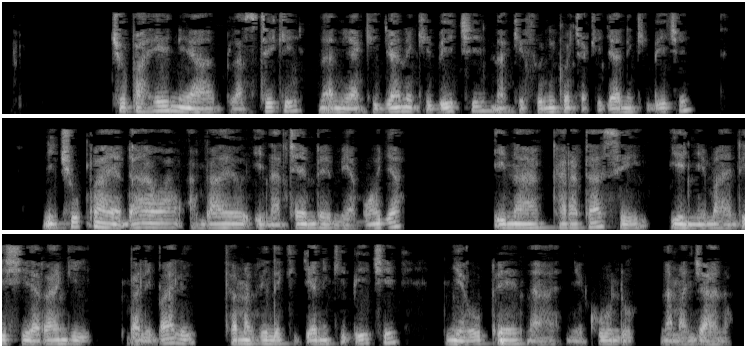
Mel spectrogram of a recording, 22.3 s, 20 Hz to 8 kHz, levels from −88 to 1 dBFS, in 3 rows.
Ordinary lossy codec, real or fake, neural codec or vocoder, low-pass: MP3, 24 kbps; fake; codec, 24 kHz, 6 kbps, HILCodec; 7.2 kHz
